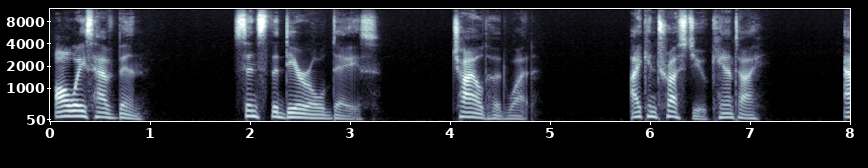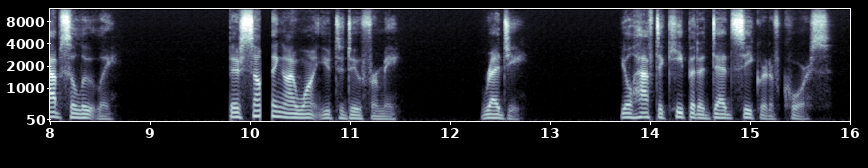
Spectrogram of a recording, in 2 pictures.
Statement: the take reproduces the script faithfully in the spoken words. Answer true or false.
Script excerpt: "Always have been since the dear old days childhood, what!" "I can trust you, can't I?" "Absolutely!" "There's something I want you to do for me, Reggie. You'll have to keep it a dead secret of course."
true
